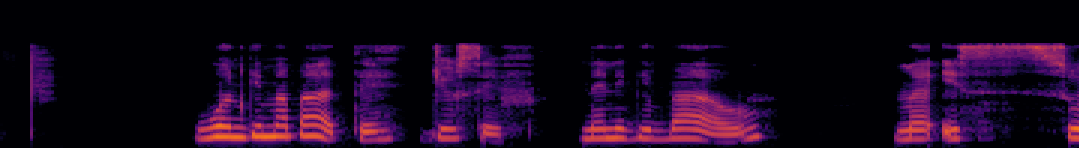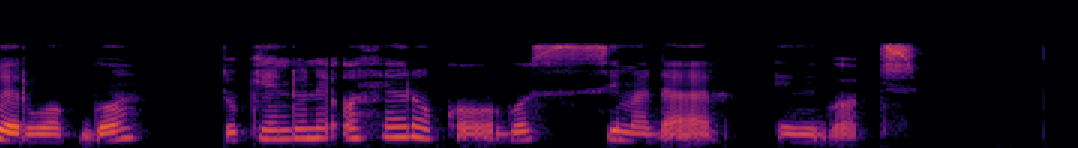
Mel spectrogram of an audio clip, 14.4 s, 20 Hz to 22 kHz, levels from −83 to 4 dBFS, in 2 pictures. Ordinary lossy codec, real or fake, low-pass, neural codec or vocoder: none; real; 7.2 kHz; none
